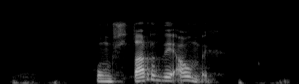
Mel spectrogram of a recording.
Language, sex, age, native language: Icelandic, male, 20-29, Icelandic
